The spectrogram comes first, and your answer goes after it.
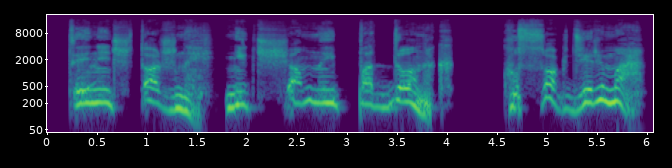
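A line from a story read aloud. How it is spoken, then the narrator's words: Old man's hiss. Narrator (Russian): прошипел старик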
